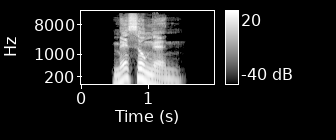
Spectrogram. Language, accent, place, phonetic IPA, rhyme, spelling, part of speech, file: German, Germany, Berlin, [ˈmɛsʊŋən], -ɛsʊŋən, Messungen, noun, De-Messungen.ogg
- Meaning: plural of Messung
